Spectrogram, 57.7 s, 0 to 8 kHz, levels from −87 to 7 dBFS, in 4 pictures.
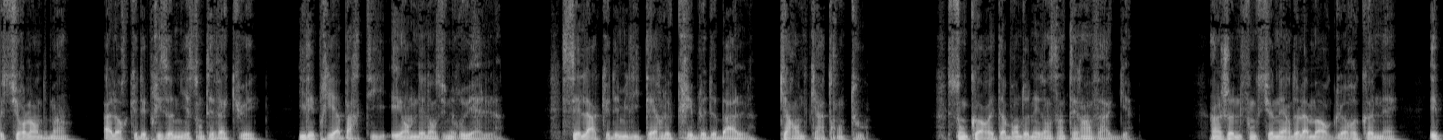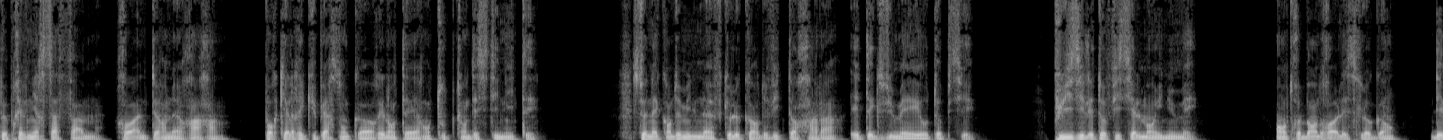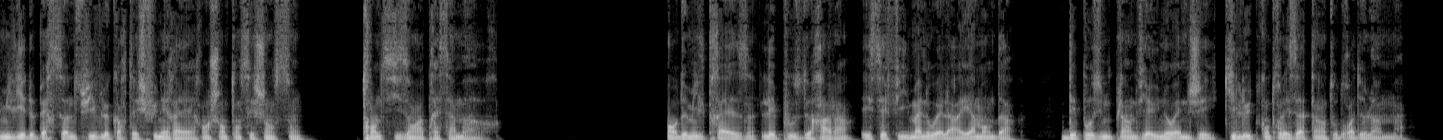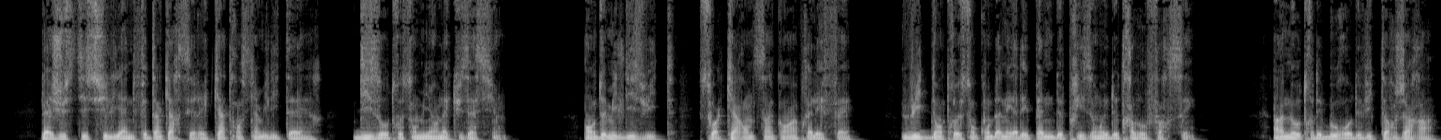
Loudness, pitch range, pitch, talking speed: -20 LUFS, 65-80 Hz, 70 Hz, 180 wpm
